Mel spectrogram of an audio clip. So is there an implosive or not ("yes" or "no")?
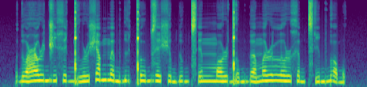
yes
